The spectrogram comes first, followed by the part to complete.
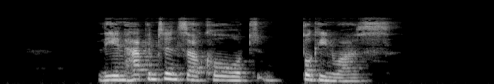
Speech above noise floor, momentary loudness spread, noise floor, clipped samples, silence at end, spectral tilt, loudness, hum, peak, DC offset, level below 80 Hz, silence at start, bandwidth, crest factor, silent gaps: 59 dB; 13 LU; -77 dBFS; under 0.1%; 1.05 s; -4 dB/octave; -18 LUFS; none; -2 dBFS; under 0.1%; -56 dBFS; 1 s; 9.6 kHz; 18 dB; none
